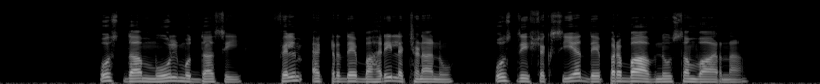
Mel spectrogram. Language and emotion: Punjabi, neutral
